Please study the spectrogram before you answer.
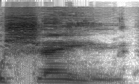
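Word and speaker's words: Schoen: off by saying this our gm is joe shane it's taken me a while to figure out how to pronounce that because it is not spelled like that at all it is very freaking confusing our head coach is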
